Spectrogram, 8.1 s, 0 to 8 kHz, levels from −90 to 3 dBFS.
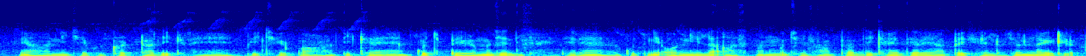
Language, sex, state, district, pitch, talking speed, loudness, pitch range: Hindi, male, Maharashtra, Dhule, 110 Hz, 260 wpm, -39 LUFS, 105-120 Hz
